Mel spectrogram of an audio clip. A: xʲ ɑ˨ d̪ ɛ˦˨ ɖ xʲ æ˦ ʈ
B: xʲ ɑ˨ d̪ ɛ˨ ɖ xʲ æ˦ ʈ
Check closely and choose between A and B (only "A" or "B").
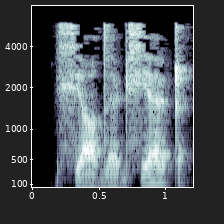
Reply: B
